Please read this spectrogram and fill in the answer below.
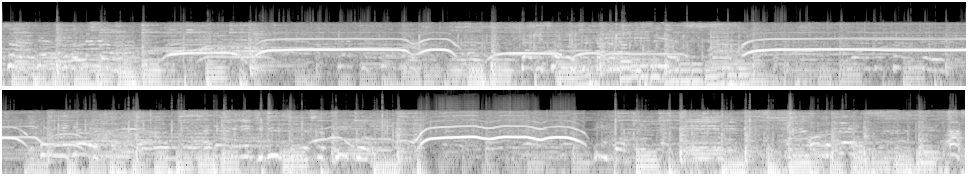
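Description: Live band music with drum kit, electric guitar and keyboard behind a male lead singer. He holds three long high notes, the last one wavering in pitch near the end.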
